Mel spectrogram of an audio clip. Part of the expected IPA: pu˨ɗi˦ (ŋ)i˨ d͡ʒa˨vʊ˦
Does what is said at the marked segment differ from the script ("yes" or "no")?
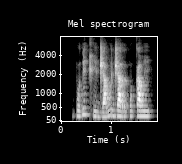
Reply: yes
